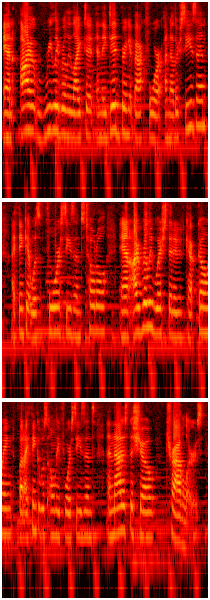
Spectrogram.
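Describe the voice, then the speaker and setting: A woman's voice: medium pitch, fairly even intonation, moderate pace, hardly any pauses, soft background music. A woman hosting a casual, chatty recommendation vlog, speaking with a mouth affected by recent wisdom tooth removal. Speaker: host.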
